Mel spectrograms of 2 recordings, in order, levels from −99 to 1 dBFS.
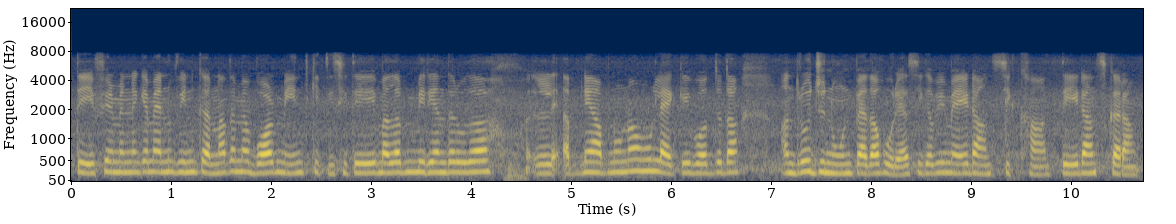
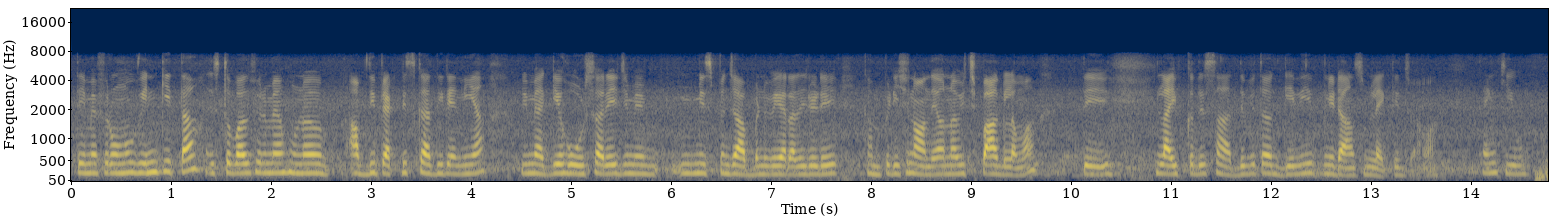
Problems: background sounds at intervals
